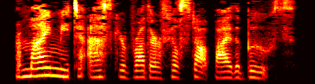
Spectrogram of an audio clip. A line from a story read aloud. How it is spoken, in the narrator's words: I whispered to Lee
